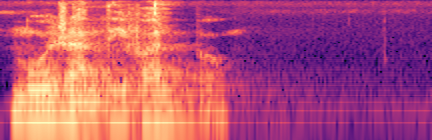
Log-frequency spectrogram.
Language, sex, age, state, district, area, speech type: Assamese, male, 18-30, Assam, Nagaon, rural, spontaneous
